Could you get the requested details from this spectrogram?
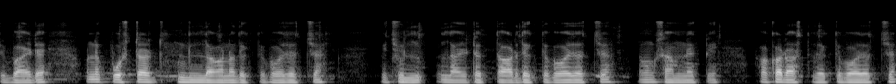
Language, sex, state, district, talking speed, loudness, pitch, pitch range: Bengali, male, West Bengal, Malda, 140 wpm, -22 LUFS, 100 Hz, 100-110 Hz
